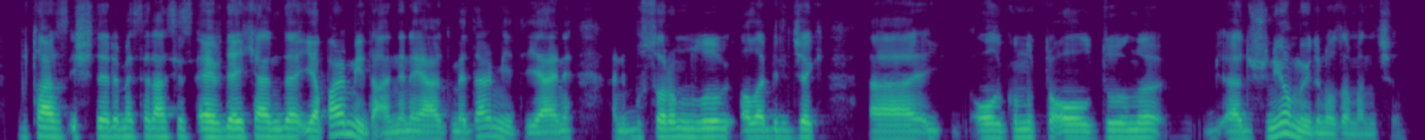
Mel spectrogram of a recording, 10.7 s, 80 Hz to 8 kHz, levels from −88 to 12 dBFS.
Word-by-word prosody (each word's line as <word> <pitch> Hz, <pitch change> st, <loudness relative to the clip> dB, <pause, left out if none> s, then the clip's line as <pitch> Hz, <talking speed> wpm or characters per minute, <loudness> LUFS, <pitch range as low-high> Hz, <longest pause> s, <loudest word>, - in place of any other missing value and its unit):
bu 125 Hz, -, -13 dB
tarz 135 Hz, -2 st, +4 dB
işleri 135 Hz, 0 st, 0 dB
mesela 130 Hz, 0 st, +1 dB
siz 130 Hz, 0 st, -8 dB
evdeyken 130 Hz, 0 st, +4 dB
de 130 Hz, -, +4 dB
yapar 130 Hz, +7 st, +3 dB
mıydı, 175 Hz, -, -1 dB
annene 110 Hz, +3 st, -2 dB
yardım 100 Hz, 0 st, 0 dB
eder 135 Hz, +8 st, -1 dB
miydi, 100 Hz, -6 st, -6 dB
yani, 105 Hz, +2 st, +1 dB, 0.3 s
hani, 110 Hz, +1 st, -7 dB
bu 115 Hz, -, -9 dB
sorumluluğu 125 Hz, +2 st, +1 dB
alabilecek, 120 Hz, 0 st, -1 dB, 0.3 s
eee, 105 Hz, +1 st, 0 dB, 0.2 s
olgunlukta 115 Hz, +1 st, -1 dB
olduğunu, 115 Hz, +2 st, +1 dB, 0.4 s
ııı, 105 Hz, 0 st, -1 dB
düşünüyor 130 Hz, +12 st, 0 dB
muydun 100 Hz, -, -1 dB
o 90 Hz, -, -2 dB
zaman 85 Hz, -1 st, -7 dB
için? 85 Hz, -, -16 dB
120 Hz, 150 wpm, -24 LUFS, 105-130 Hz, 0.4 s, tarz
